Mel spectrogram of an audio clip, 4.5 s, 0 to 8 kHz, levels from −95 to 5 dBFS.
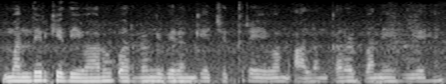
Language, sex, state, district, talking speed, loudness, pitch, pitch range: Hindi, male, Uttar Pradesh, Lalitpur, 175 wpm, -18 LUFS, 120 Hz, 120-125 Hz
